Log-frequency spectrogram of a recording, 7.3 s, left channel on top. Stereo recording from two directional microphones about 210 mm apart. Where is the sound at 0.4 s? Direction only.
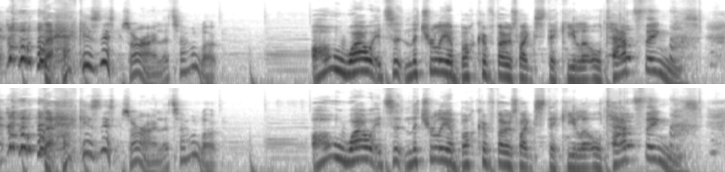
15° left (ahead or behind).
